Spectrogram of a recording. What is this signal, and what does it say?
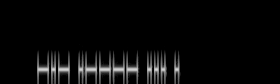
Morse code, heard as a keyed tone, about 34 wpm, 700 Hz. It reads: K1SE
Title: Easy Call Signs Repeated 3x - 35wpm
